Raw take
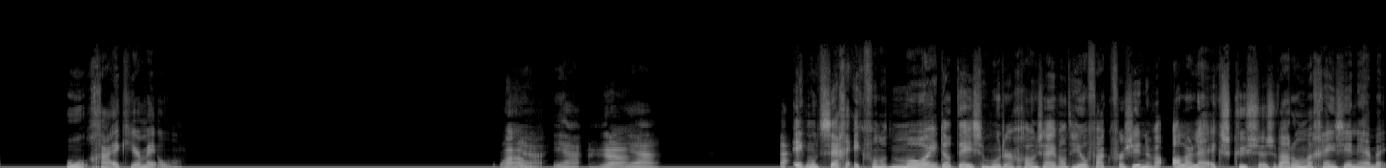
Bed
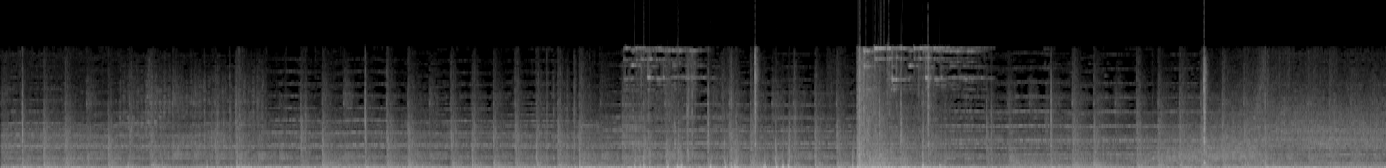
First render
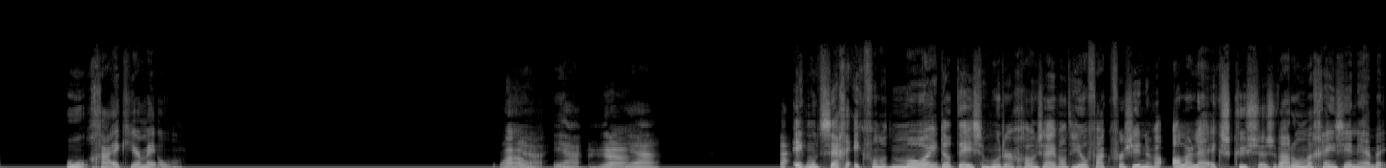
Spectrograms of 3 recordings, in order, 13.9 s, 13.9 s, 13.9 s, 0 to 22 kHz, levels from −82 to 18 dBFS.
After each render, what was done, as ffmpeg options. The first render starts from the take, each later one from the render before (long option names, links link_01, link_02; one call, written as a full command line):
ffmpeg -i in.wav -af "bandreject=frequency=50:width_type=h:width=6,bandreject=frequency=100:width_type=h:width=6,bandreject=frequency=150:width_type=h:width=6" out.wav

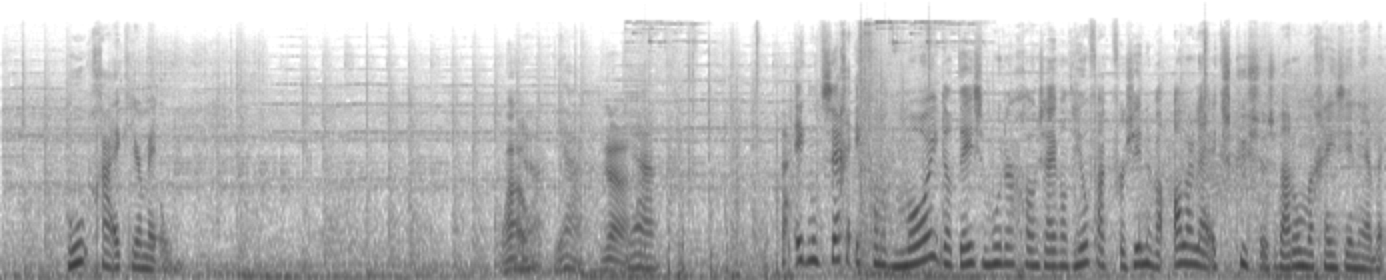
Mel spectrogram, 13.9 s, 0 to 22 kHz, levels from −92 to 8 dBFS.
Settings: ffmpeg -i in.wav -i bed.wav -filter_complex "[1:a]volume=-12.5dB[link_01];[0:a][link_01]amix=inputs=2:normalize=0" out.wav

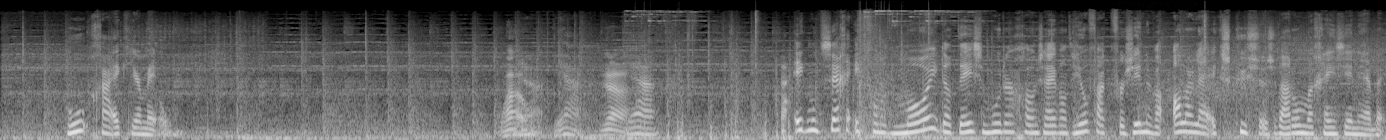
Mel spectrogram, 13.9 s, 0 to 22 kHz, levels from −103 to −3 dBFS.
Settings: ffmpeg -i in.wav -filter_complex "[0:a]asettb=1/sr,asplit=3[link_01][link_02][link_03];[link_01]atrim=end=7.804[link_04];[link_02]atrim=start=7.8:end=8.63,asetpts=PTS-STARTPTS,afade=type=in:duration=0.004:curve=qsin,afade=type=out:start_time=0.826:duration=0.004:curve=qsin,bass=frequency=250:gain=3,treble=frequency=4000:gain=-4[link_05];[link_03]atrim=start=8.626[link_06];[link_04][link_05]acrossfade=duration=0.004:curve1=hsin:curve2=qsin[link_07];[link_07][link_06]acrossfade=duration=0.004:curve1=qsin:curve2=hsin,asettb=1/sr,asplit=3[link_08][link_09][link_10];[link_08]atrim=end=11.104[link_11];[link_09]atrim=start=11.1:end=11.98,asetpts=PTS-STARTPTS,afade=type=in:duration=0.004:curve=qsin,afade=type=out:start_time=0.876:duration=0.004:curve=qsin,highshelf=frequency=10000:gain=8.5[link_12];[link_10]atrim=start=11.976[link_13];[link_11][link_12]acrossfade=duration=0.004:curve1=hsin:curve2=qsin[link_14];[link_14][link_13]acrossfade=duration=0.004:curve1=qsin:curve2=hsin" out.wav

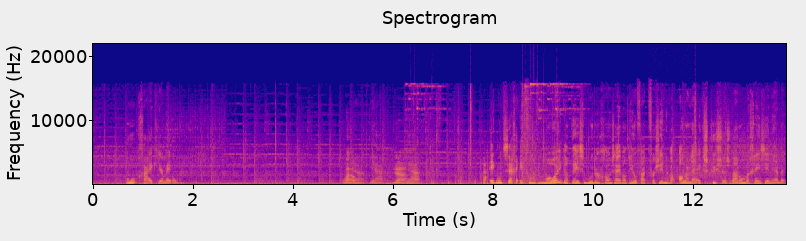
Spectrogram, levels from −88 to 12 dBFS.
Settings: ffmpeg -i in.wav -af "highshelf=frequency=2800:gain=7,aecho=1:1:3.4:0.66" out.wav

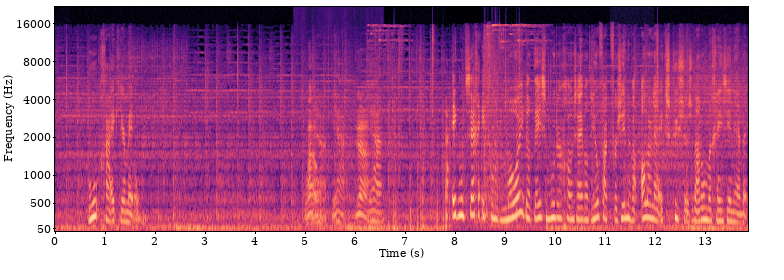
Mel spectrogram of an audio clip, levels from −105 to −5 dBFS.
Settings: ffmpeg -i in.wav -filter_complex "[0:a]asettb=1/sr,asplit=3[link_01][link_02][link_03];[link_01]atrim=end=4.774[link_04];[link_02]atrim=start=4.77:end=6.57,asetpts=PTS-STARTPTS,afade=type=in:duration=0.004:curve=qsin,afade=type=out:start_time=1.796:duration=0.004:curve=qsin,aeval=exprs='val(0)*gte(abs(val(0)),0.00473)':channel_layout=same[link_05];[link_03]atrim=start=6.566[link_06];[link_04][link_05]acrossfade=duration=0.004:curve1=hsin:curve2=qsin[link_07];[link_07][link_06]acrossfade=duration=0.004:curve1=qsin:curve2=hsin,asettb=1/sr,asplit=3[link_08][link_09][link_10];[link_08]atrim=end=7.844[link_11];[link_09]atrim=start=7.84:end=9.83,asetpts=PTS-STARTPTS,afade=type=in:duration=0.004:curve=qsin,afade=type=out:start_time=1.986:duration=0.004:curve=qsin,highpass=150[link_12];[link_10]atrim=start=9.826[link_13];[link_11][link_12]acrossfade=duration=0.004:curve1=hsin:curve2=qsin[link_14];[link_14][link_13]acrossfade=duration=0.004:curve1=qsin:curve2=hsin" out.wav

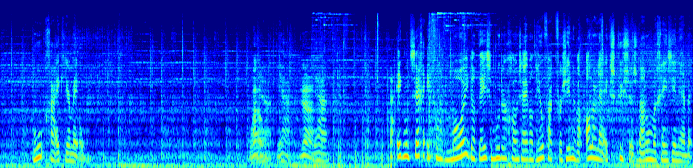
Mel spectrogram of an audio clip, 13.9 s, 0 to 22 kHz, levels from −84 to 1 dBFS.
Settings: ffmpeg -i in.wav -af "volume=-10.5dB" out.wav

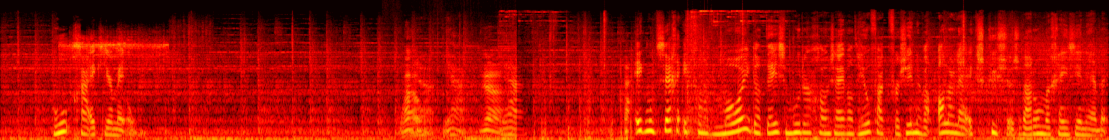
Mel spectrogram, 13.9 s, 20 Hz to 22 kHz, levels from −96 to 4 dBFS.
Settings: ffmpeg -i in.wav -filter_complex "[0:a]asettb=1/sr,asplit=3[link_01][link_02][link_03];[link_01]atrim=end=0.734[link_04];[link_02]atrim=start=0.73:end=2.11,asetpts=PTS-STARTPTS,afade=type=in:duration=0.004:curve=qsin,afade=type=out:start_time=1.376:duration=0.004:curve=qsin,lowpass=frequency=5800:width_type=q:width=13[link_05];[link_03]atrim=start=2.106[link_06];[link_04][link_05]acrossfade=duration=0.004:curve1=hsin:curve2=qsin[link_07];[link_07][link_06]acrossfade=duration=0.004:curve1=qsin:curve2=hsin,asplit=2[link_08][link_09];[link_08]atrim=end=6.46,asetpts=PTS-STARTPTS,afade=type=out:start_time=6.456:duration=0.004:curve=hsin:silence=0.16788[link_10];[link_09]atrim=start=6.46,asetpts=PTS-STARTPTS,afade=type=in:duration=0.69:curve=qsin:silence=0.16788[link_11];[link_10][link_11]concat=n=2:v=0:a=1" out.wav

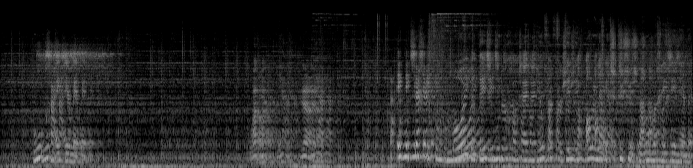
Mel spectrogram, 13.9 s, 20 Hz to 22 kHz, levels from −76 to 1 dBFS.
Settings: ffmpeg -i in.wav -filter_complex "[0:a]asplit=2[link_01][link_02];[link_02]adelay=35,volume=-8dB[link_03];[link_01][link_03]amix=inputs=2:normalize=0,aecho=1:1:164|328|492|656:0.596|0.197|0.0649|0.0214" out.wav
